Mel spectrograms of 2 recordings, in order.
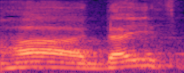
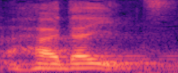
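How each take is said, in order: First: The first vowel is held long. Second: The first vowel is kept short. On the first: The word carries no meaning. The speaker calls it wrong. "Kalau hadai panjang, dia dia tidak membawa makna lah" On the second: The word means you guided. The speaker calls it right. "Ha itu dipendekkan"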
